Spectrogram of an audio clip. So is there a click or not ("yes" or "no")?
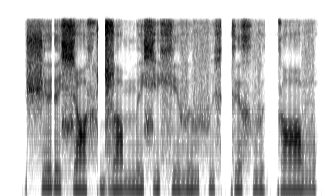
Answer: no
